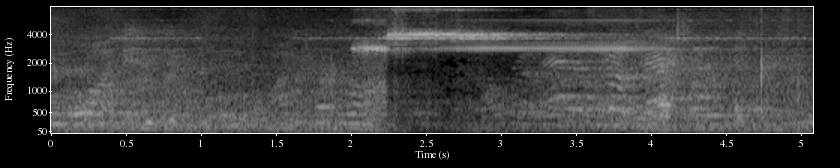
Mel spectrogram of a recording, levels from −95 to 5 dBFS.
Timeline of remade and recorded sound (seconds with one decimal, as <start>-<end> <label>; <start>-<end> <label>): 0.0-0.4 recorded; 0.4-1.0 remade; 1.0-1.6 recorded; 1.6-2.6 remade; 2.6-4.1 recorded; 4.1-5.1 remade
